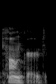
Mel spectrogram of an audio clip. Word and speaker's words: Concord: area I can say people around here would call it conquered that's how people would pronounce it from Massachusetts around Boston hey where are you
